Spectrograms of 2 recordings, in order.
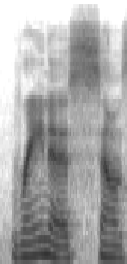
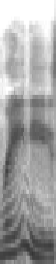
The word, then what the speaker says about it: Rhaenys: was saying Rhaenys because I thought Rhaenys rhymes with anus, right? Thank you. Some people were like saying Rhaenys, and I'm like, no, it sounds like anus. And then so I was saying Rhaenys.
